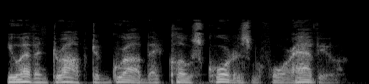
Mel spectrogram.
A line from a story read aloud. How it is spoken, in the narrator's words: Phoenix whispered to her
